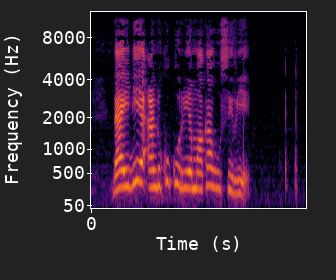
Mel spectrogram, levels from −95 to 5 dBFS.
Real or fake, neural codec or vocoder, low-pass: real; none; 10.8 kHz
